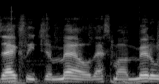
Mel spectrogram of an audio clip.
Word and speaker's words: Jamil: But actually um my mother pronounced it she spelled it J A M I L but she pronounced it Jamal. So, it's actually Jamal.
